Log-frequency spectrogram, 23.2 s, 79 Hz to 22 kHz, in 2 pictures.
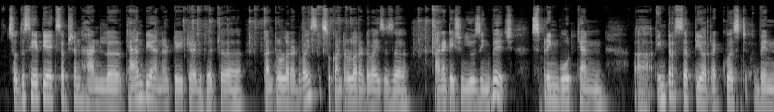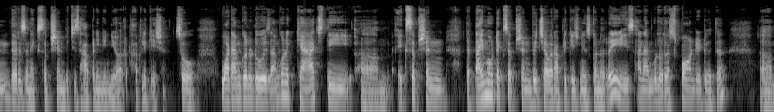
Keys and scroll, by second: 7.7 Return.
